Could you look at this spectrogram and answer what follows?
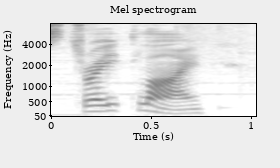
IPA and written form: streɪt laɪn (straight line)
